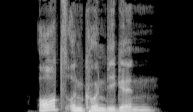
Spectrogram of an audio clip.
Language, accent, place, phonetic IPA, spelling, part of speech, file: German, Germany, Berlin, [ˈɔʁt͡sˌʔʊnkʊndɪɡn̩], ortsunkundigen, adjective, De-ortsunkundigen.ogg
- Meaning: inflection of ortsunkundig: 1. strong genitive masculine/neuter singular 2. weak/mixed genitive/dative all-gender singular 3. strong/weak/mixed accusative masculine singular 4. strong dative plural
